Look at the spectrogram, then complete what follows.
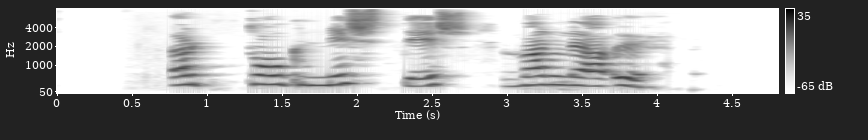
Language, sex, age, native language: Icelandic, male, 9, Polish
